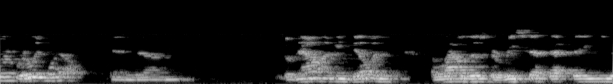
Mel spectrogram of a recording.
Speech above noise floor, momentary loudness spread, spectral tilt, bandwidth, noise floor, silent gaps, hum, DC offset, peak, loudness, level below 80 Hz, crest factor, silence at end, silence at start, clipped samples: 50 dB; 14 LU; -10.5 dB/octave; 5.2 kHz; -66 dBFS; 2.54-2.58 s; none; under 0.1%; -2 dBFS; -17 LUFS; -62 dBFS; 16 dB; 0 s; 0 s; under 0.1%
